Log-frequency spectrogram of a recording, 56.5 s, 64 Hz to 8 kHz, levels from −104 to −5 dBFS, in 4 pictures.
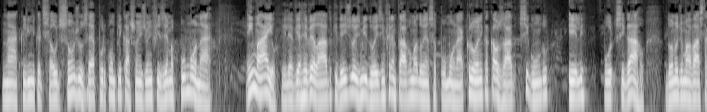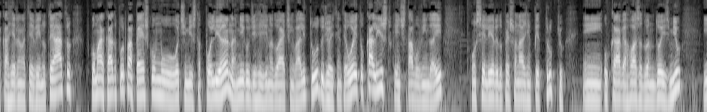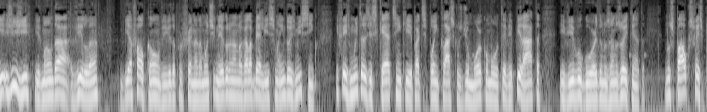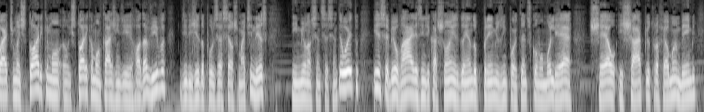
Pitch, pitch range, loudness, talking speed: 120 Hz, 115-135 Hz, -22 LUFS, 160 wpm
